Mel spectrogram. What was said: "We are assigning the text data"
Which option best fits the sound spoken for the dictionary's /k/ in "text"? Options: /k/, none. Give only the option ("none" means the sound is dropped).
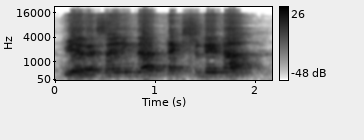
/k/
